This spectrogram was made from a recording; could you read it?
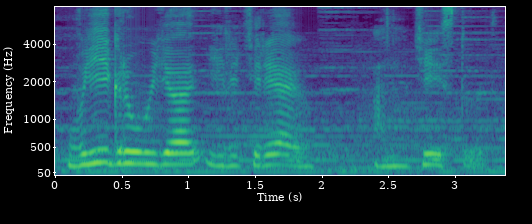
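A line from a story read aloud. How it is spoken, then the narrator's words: Plain. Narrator (Russian): сказал Джек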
